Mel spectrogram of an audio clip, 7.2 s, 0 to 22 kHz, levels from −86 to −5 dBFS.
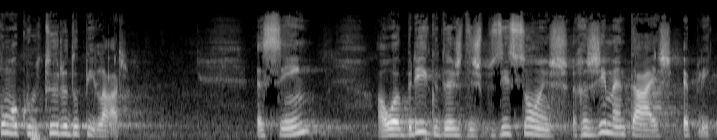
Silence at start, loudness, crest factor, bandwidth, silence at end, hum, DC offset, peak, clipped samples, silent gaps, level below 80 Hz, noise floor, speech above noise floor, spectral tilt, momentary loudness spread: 0 s; -27 LUFS; 20 dB; 15.5 kHz; 0 s; none; under 0.1%; -8 dBFS; under 0.1%; none; -54 dBFS; -54 dBFS; 27 dB; -3 dB/octave; 13 LU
